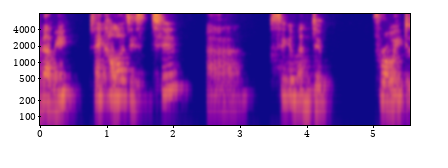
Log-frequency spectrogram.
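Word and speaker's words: Freud: 자, 그 다음에 psychologist 시그먼드 프로이드. 우리는 프로이드라고 발음을 하죠. 그죠? 다르게 발음할 수도 있습니다.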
